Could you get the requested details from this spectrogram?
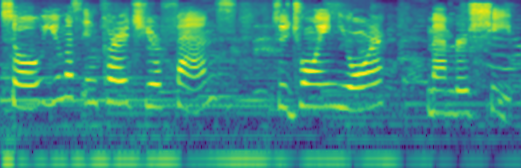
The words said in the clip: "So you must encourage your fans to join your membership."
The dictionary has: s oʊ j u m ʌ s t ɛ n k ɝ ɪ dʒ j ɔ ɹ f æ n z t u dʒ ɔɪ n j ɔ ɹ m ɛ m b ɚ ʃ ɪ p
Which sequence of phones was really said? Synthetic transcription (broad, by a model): s oʊ j u m ʌ s t ɛ n k ɝ ɪ dʒ j ɔ ɹ f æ n s t u dʒ ɔɪ n j ɔ ɹ m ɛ m b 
